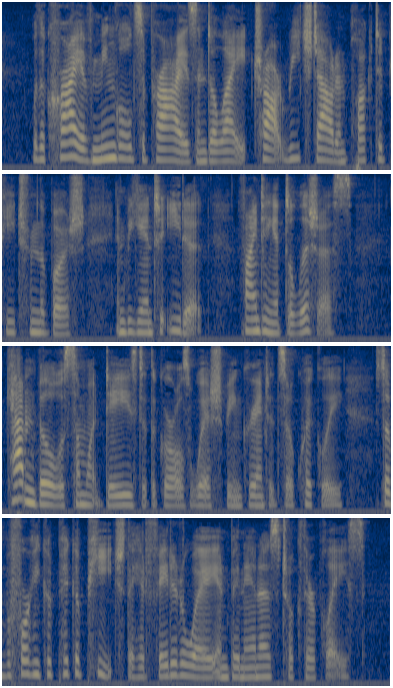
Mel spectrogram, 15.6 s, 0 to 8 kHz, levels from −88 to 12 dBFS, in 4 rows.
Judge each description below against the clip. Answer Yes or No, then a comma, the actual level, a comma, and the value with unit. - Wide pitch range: No, average, 3.3 semitones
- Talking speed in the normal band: No, fast, 210 wpm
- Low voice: No, medium, 185 Hz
